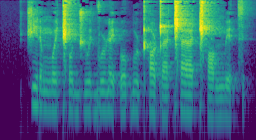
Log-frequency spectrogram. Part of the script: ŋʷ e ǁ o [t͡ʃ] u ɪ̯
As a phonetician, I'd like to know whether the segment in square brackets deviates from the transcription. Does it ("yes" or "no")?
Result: yes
